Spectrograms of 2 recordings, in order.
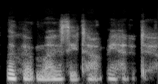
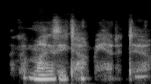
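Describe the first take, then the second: First: Said in the usual way. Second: Fast, hushed whisper; excited secret whisper. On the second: Real, not acted. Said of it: "Why am I whispering?".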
